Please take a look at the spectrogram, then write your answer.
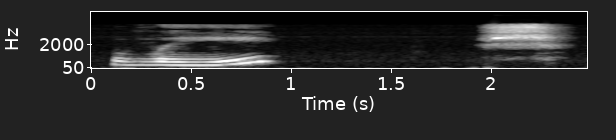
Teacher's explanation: звук ш це приголосний твердий глухий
